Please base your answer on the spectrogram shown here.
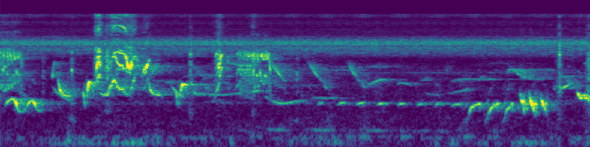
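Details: White-rumped shama singing as a lure: tumbling mix of high chirps and lower whistled notes, ending in a run of quick descending whistles, with a faint steady high hum behind.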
